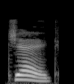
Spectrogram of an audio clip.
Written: gegg

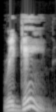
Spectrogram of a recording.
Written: regain

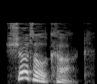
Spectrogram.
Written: shuttlecock

